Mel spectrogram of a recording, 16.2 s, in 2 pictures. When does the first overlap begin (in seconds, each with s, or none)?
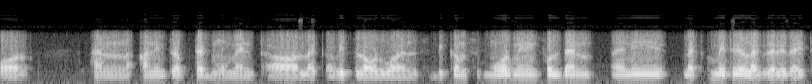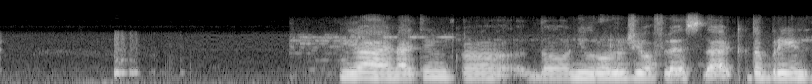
none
